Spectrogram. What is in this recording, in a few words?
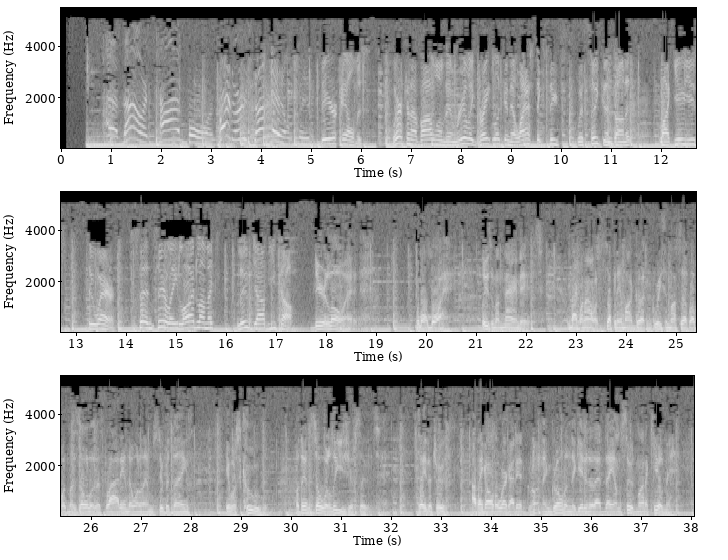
Commercials; Letters to Elvis; Freekin Weird Audio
